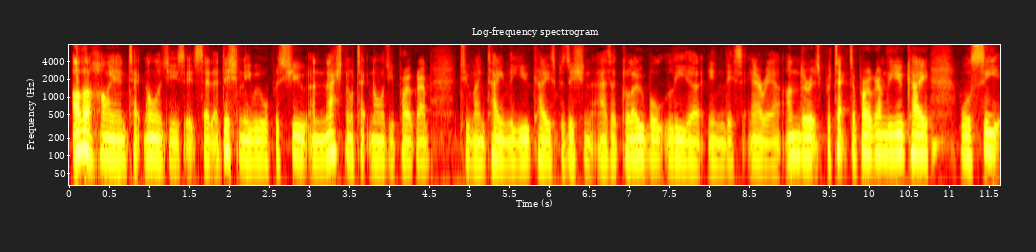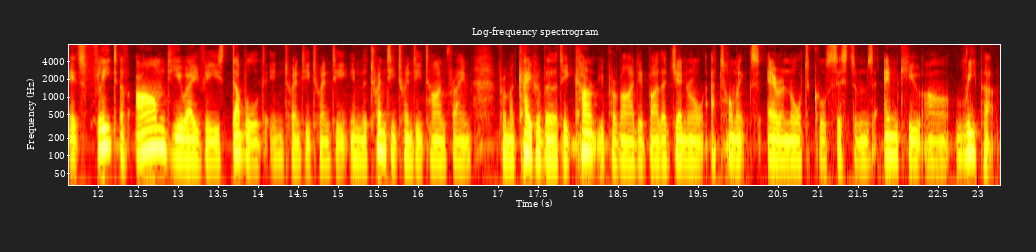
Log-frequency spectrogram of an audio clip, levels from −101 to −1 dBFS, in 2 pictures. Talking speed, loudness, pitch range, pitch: 150 wpm, -26 LUFS, 90-110 Hz, 95 Hz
